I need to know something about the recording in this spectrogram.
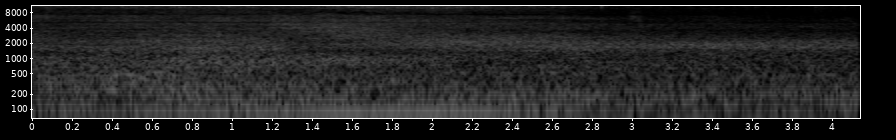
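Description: A car passing on the street, its low engine and tyre rumble swelling to a peak about two seconds in and then easing off.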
